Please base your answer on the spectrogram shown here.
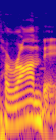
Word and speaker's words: Harambee: a little bit about the genesis is it Harambee is that how it's pronounced yeah harambe rhombic that became the name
